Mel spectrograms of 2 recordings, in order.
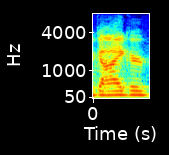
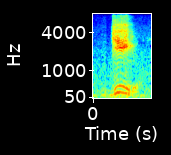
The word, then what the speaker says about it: Giger: Geiger painting. Celtic Frost. Yeah, the H.R. Geiger painting. Not Geiger. Giger. H.R. Giger, please. Giger. H.R. Giger. Sorry, but it's how his name is pronounced.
